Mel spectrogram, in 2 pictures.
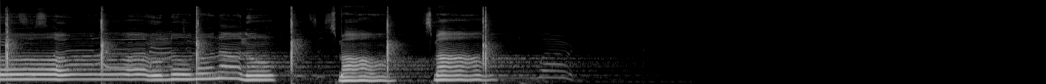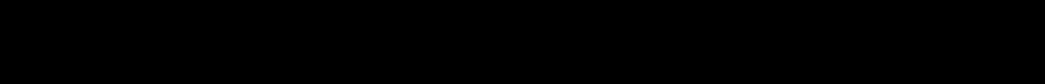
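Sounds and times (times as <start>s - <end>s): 
a cappella singing: 0.0s - 6.0s.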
